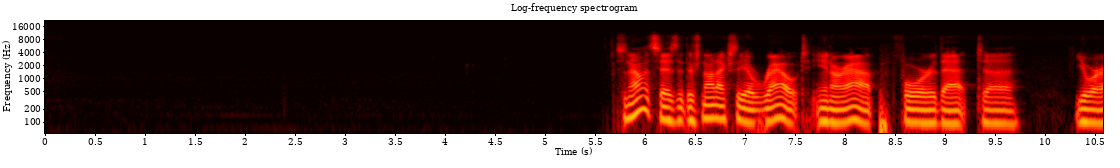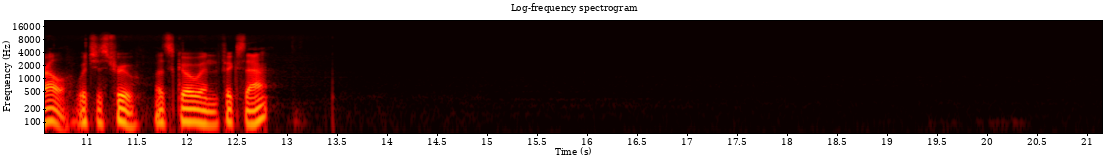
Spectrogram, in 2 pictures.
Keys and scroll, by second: 13.1 super+Tab, 19.5 super+t.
